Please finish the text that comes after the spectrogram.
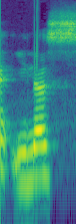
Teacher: لس, واو اور حمزہ کے اوپر ایک ایک حرکات ہے, زیادہ نہیں کھینچنا ہے, وا ای نہیں پڑھنا, لس. سین میں سیٹی کا ایلیمنٹ کلیئر ہونا چاہیے. ایلس, سین کے اوپر ایک ہی زبر ہے, زیادہ نہیں کھینچنا.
